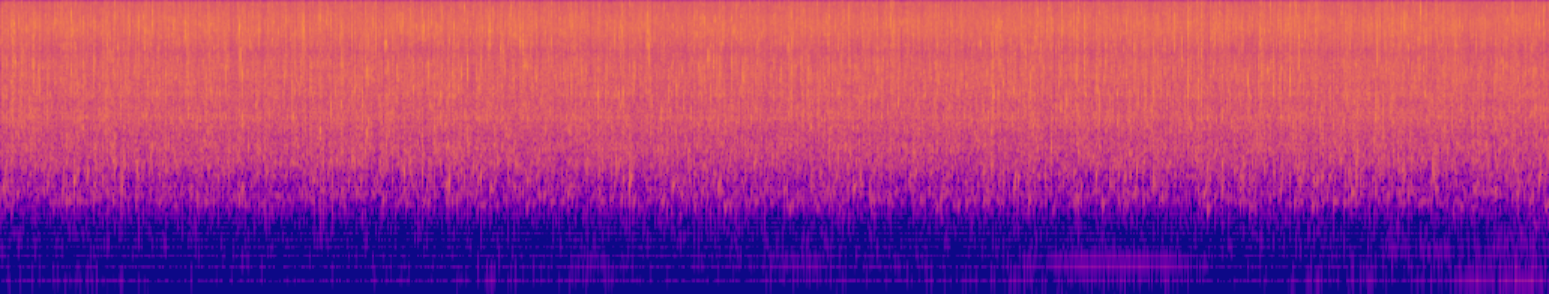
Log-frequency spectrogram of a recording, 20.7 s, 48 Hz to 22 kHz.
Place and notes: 中路坑溪, 埔里鎮桃米里 - sound of water
sound of water
Zoom H2n MS+XY
Nantou County, Taiwan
